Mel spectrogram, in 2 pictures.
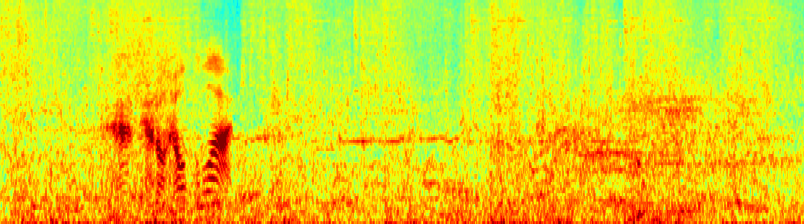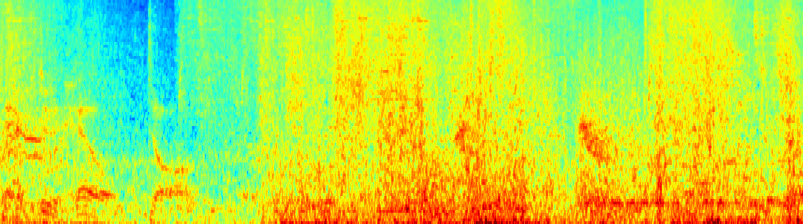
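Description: Lightning bolts crackle and zap.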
